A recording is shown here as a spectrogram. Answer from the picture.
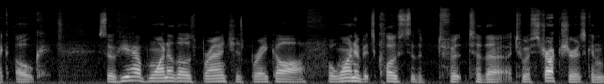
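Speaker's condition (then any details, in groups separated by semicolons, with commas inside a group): No condition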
